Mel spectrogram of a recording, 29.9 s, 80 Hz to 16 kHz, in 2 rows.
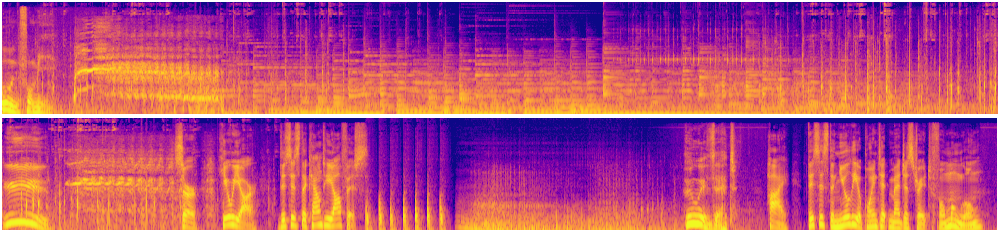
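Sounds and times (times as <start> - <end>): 
speech: 0.0 - 0.9, 17.6 - 20.6, 25.2 - 29.7
horse hooves clip-clopping as it is ridden: 0.2 - 6.3, 9.3 - 19.4
horse neighing: 1.0 - 3.5, 14.7 - 18.8
steady music: 3.6 - 15.7.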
